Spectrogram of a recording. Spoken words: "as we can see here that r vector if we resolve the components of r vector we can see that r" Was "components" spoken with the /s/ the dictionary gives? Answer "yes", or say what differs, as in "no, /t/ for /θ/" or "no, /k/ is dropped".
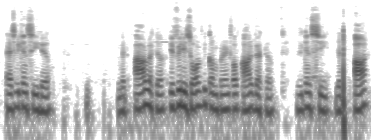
no, /s/ is dropped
